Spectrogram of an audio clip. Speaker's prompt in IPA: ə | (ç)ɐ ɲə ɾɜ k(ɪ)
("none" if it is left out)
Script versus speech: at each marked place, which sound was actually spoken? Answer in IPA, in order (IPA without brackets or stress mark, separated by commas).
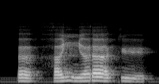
h, y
